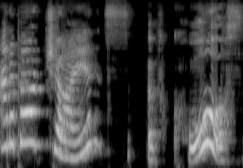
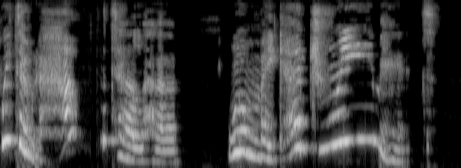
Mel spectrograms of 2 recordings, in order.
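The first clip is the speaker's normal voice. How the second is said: eager, excited, high-pitched, bursting-out delivery; 7 semitones higher than usual. A girl proposes her plan to the giant, speaking excitedly. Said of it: "Sophie said excitedly".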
